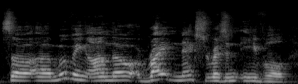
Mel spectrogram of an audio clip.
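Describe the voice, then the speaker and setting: A man's voice: sits high, lively intonation, moderate pace. A young man hosting a podcast in casual, chatty conversation, swearing freely. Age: young adult. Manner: profane, chatty. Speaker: podcast host. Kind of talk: casual chat about games and movies.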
